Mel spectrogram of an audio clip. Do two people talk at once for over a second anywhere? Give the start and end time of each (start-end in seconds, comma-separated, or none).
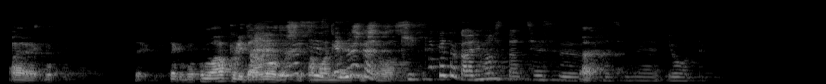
2.5-4.1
